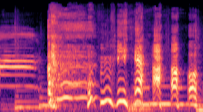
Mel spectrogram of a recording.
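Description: A person imitates a cat, voicing one long meow followed by a quick run of shorter, higher meows, loud and alone.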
